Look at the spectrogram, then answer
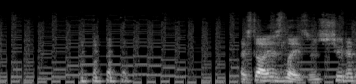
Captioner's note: chuckles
